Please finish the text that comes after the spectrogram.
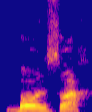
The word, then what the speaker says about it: bonsoir: say bonsoir or i we will pronounce it like wa so it will be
